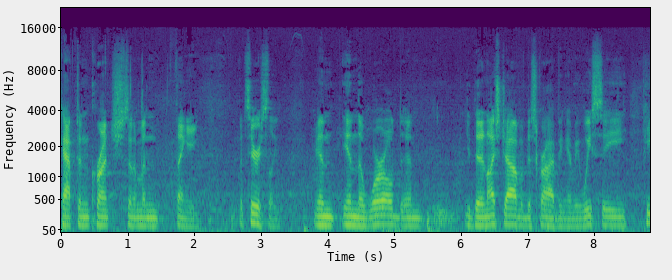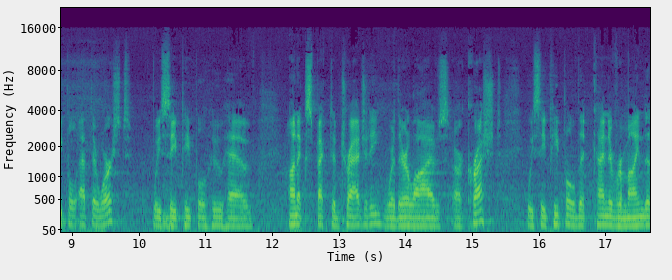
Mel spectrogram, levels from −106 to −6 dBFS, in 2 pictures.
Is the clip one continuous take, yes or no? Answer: no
